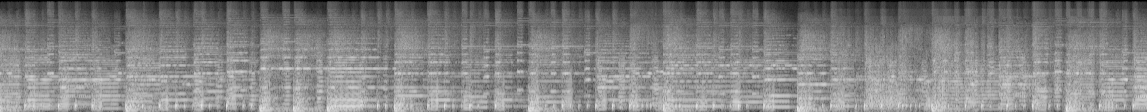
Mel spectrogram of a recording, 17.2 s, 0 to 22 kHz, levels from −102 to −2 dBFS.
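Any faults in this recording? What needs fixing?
A call bitrate drop runs from 12.57 to 16.87 s. The bandwidth estimate fell and the encoder was forced onto far fewer bits, coarsest for 2.24 s. The sound turns rough and dull, which fits a fall from 48 kbps to 15 kbps. Smoother bandwidth estimation and a higher minimum encoder bitrate would stop such steep drops.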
